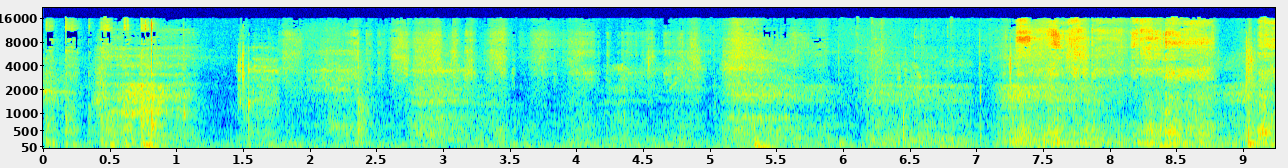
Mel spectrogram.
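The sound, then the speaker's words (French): Scratchy rubbing of a drawing tool on paper while sketching a figure's legs, a run of short, uneven strokes and scrapes at a soft, steady level throughout. “je suis en train de dessiner les jambes”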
